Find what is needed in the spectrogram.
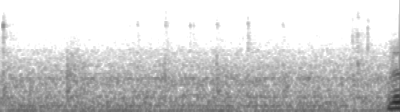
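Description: A few faint computer keyboard keystrokes, mostly in the first second, as a typed command is finished and entered.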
